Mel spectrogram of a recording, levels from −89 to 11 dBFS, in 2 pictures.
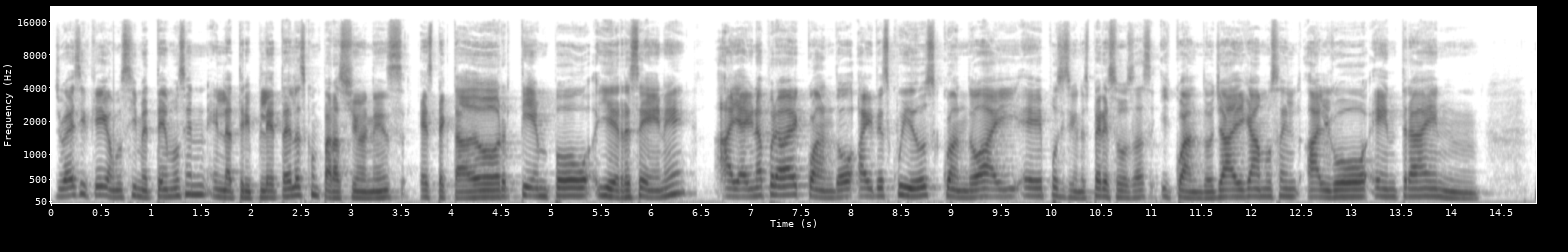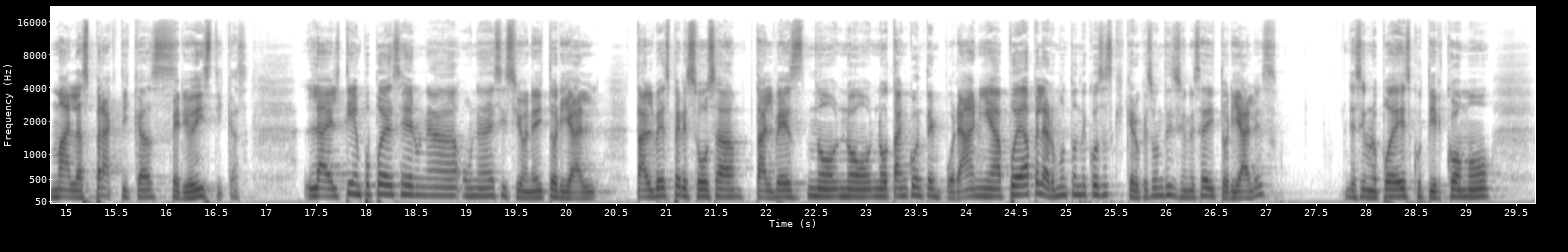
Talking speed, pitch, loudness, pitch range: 160 wpm, 150 Hz, -23 LUFS, 135-160 Hz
